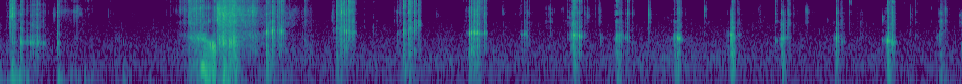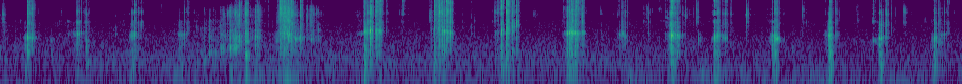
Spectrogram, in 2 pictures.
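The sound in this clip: Crisp biting and chewing sounds from someone eating, many sharp crunchy bites in an uneven rhythm, with a dense louder flurry near the start and another around the middle, with no talking.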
